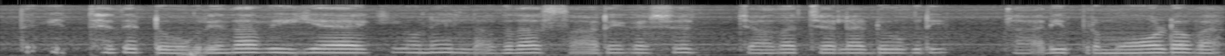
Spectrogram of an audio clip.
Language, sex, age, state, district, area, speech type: Dogri, female, 45-60, Jammu and Kashmir, Udhampur, rural, spontaneous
